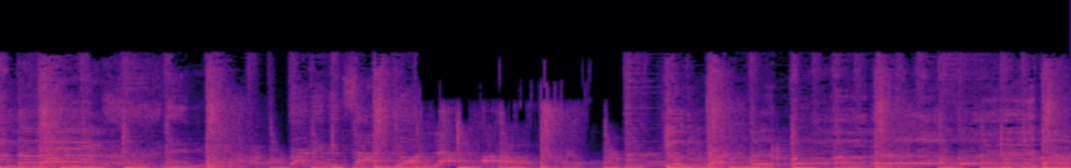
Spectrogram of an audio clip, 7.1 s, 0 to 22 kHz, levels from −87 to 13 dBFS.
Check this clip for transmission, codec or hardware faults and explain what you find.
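One transmission fault appears: a Bluetooth SBC bit pool drop from 2.78 to 4.16 s. The link apparently congested, so the encoder cut the bits per frame, which fits a bit pool falling from 31 to 9, near 72 kbps. Upper sub-bands starve and the rest quantise coarsely, so treble dulls and gritty noise rises until recovery. On a spectrogram the top band goes dark, with speckled noise below; the waveform barely changes.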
